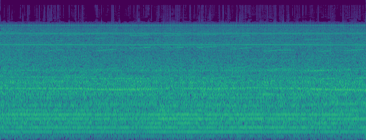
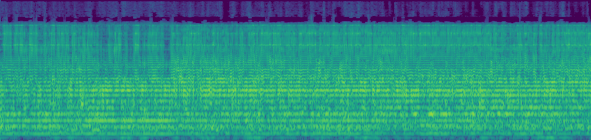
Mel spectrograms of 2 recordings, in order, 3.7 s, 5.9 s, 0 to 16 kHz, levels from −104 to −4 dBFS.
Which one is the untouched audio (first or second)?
first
